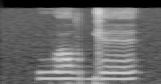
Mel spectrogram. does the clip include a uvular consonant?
no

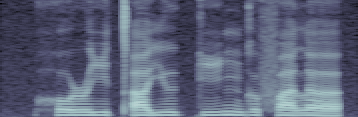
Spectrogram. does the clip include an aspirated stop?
no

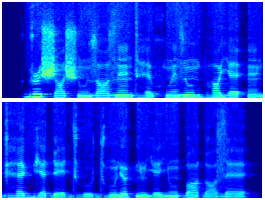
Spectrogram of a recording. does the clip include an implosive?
yes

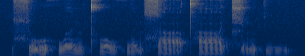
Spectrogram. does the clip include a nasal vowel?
no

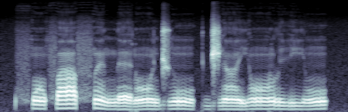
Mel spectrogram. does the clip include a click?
no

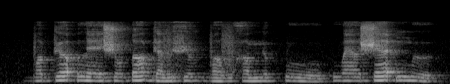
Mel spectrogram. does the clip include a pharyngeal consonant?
no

